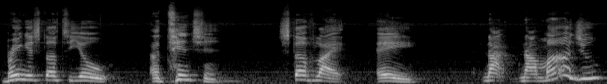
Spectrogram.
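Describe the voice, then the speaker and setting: Host, male, high voice, preachy and emphatic, casual faith talk. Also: sing-song, slow pace. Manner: preachy, emphatic, repeats phrases. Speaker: podcast host.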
